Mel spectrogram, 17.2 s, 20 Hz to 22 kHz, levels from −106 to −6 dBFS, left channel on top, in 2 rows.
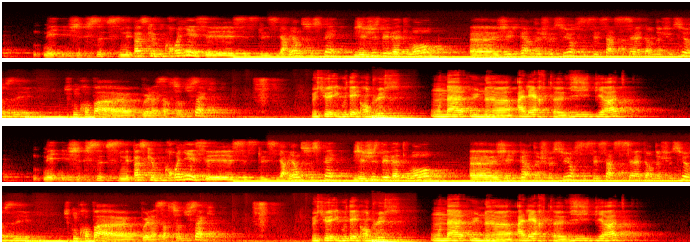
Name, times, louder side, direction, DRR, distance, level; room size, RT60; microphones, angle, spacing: voice 1, 0.5-5.4 5.8-9.0 9.5-11.2 11.7-11.9, right 1 dB, 90° right, 4 dB, 2.6 m, -30 dB
sound 1, 2.9-9.7, left 1 dB, 65° left, 1.3 m, -28 dB
sound 2, 3.3-13.8, right 1 dB, 30° right, 1.3 m, -37 dB
voice 2, 12.5-13.6 14.0-16.4, left 1 dB, 5° left, 7 dB, 1.3 m, -27 dB
30.0 x 23.0 x 3.9 m, 0.91 s
head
